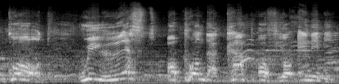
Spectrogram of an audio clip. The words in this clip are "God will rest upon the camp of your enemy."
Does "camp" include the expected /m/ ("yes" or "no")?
no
